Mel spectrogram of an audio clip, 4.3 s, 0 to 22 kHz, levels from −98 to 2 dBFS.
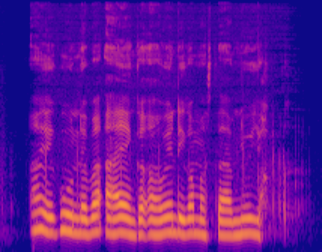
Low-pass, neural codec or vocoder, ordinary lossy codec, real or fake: none; none; none; real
